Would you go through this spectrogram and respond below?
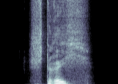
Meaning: first/third-person singular preterite of streichen
- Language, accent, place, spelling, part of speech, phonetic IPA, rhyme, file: German, Germany, Berlin, strich, verb, [ʃtʁɪç], -ɪç, De-strich.ogg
